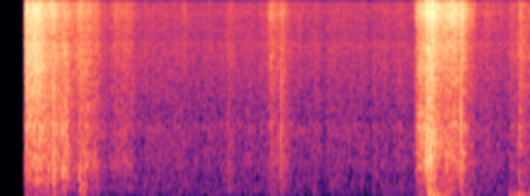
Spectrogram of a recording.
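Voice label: "ai3", Mandarin Chinese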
